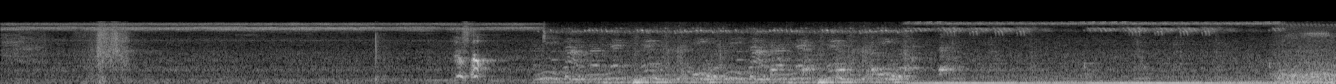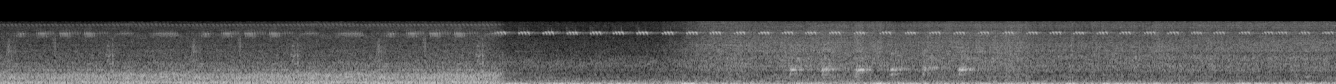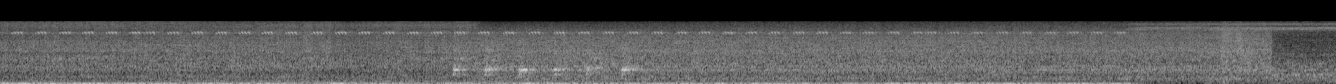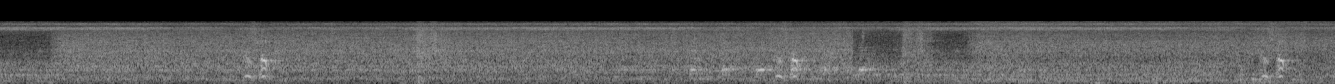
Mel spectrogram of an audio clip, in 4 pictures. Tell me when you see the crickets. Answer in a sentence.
The crickets can be heard from 0.0 to 53.4 s.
